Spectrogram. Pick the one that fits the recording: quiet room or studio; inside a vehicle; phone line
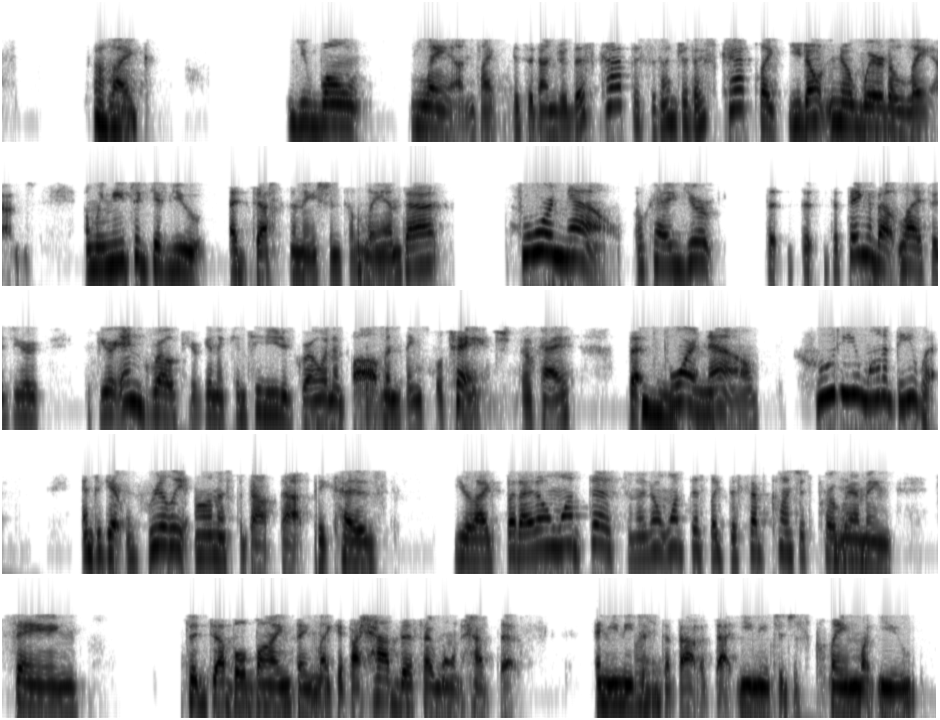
phone line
